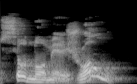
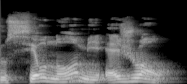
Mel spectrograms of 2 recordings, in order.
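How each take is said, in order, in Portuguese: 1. O tom sobe no final. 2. O tom desce no final. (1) "Ou então eu posso" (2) "eu chego para você e falo assim"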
